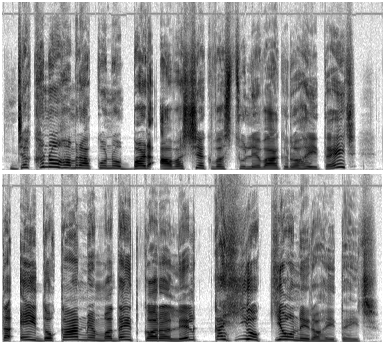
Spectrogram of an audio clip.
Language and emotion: Maithili, disgusted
